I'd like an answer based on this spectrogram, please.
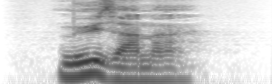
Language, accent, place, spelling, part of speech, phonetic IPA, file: German, Germany, Berlin, mühsamer, adjective, [ˈmyːzaːmɐ], De-mühsamer.ogg
- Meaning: 1. comparative degree of mühsam 2. inflection of mühsam: strong/mixed nominative masculine singular 3. inflection of mühsam: strong genitive/dative feminine singular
